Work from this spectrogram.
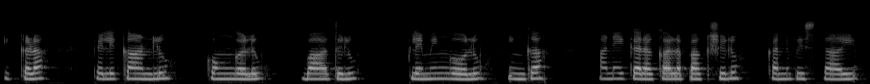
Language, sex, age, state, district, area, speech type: Telugu, female, 18-30, Andhra Pradesh, Alluri Sitarama Raju, rural, spontaneous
